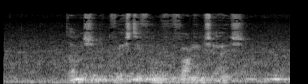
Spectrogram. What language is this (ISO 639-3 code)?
nld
